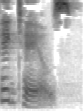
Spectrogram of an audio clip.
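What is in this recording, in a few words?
"pigtails", English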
